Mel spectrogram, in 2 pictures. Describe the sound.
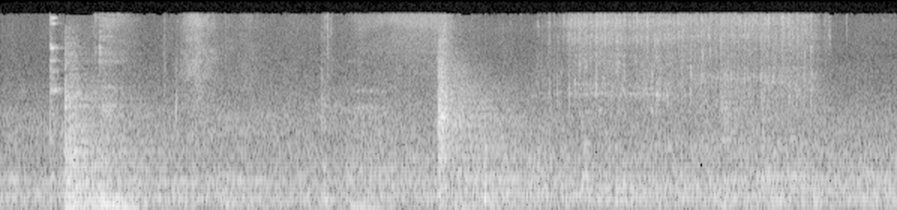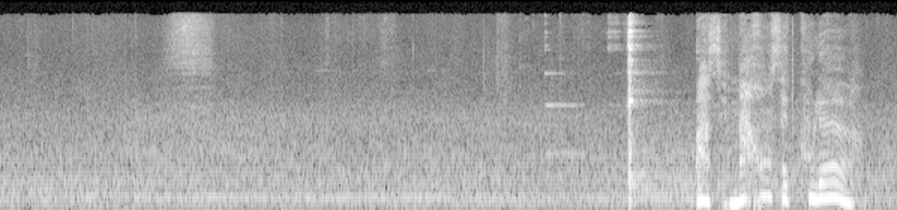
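Wine near the end of fermentation is drawn from a vat into a glass for tasting: a few scattered clinks over low background noise, then short gurgling splashes of liquid near the end.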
